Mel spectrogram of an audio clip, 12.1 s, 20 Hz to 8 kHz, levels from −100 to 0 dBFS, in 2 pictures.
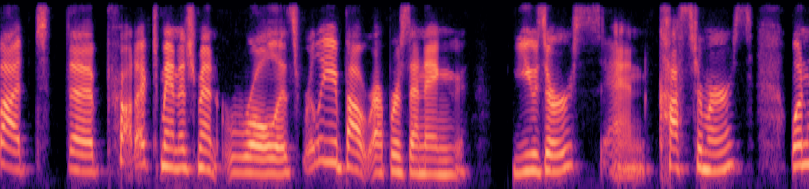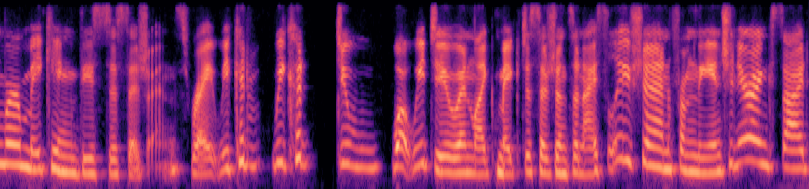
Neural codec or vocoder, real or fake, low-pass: none; real; 7.2 kHz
